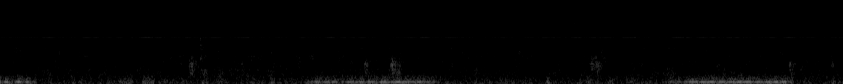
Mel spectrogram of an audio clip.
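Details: Soft, low rumbling snores at a steady rhythm, about two in eight seconds, from a sleeping cat over steady background hum; cat snoring.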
